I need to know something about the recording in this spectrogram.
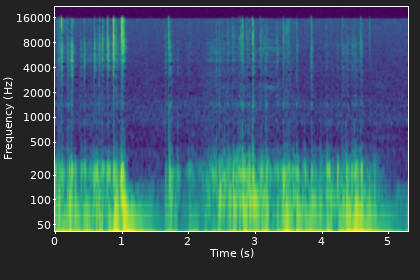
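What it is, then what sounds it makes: Metal microphone grille. Long acrylic nails of both hands scratch the hollow domed metal mesh grille of a Blue Yeti USB microphone. The result is a dense run of rustling, clicking scrapes over a deep, boomy low rumble, with brief bright ticks.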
